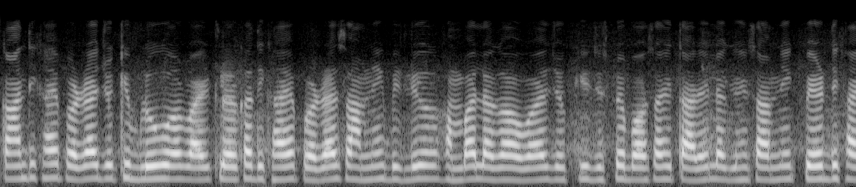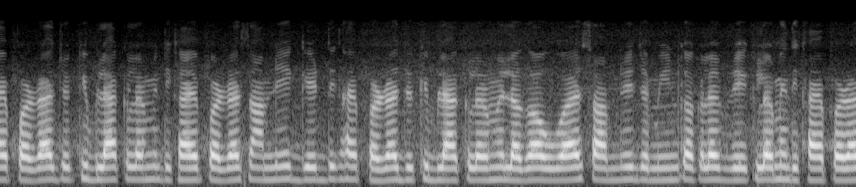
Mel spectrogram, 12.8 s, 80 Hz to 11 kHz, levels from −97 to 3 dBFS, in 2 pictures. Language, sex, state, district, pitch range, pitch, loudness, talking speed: Hindi, female, Bihar, Muzaffarpur, 210-220 Hz, 215 Hz, -15 LUFS, 350 wpm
